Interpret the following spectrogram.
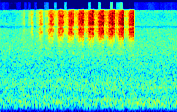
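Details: A meadow grasshopper (Chorthippus parallelus), a flightless species, sings a brief burst of about ten dry, rasping pulses lasting around a second.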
